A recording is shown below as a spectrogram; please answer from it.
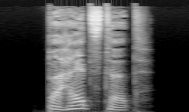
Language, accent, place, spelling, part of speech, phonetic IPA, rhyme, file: German, Germany, Berlin, beheiztet, verb, [bəˈhaɪ̯t͡stət], -aɪ̯t͡stət, De-beheiztet.ogg
- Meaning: inflection of beheizen: 1. second-person plural preterite 2. second-person plural subjunctive II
